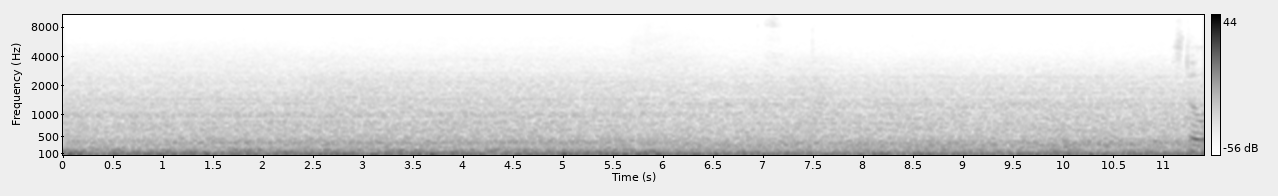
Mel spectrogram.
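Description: Rivian electric vehicle driving on a highway through snow flurries, a steady, loud low road and tire roar with wind noise that stays constant, with no speech.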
